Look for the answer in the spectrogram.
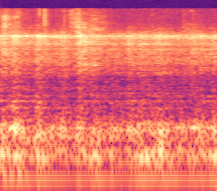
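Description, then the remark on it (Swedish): A steady, low train-like rumble from a loudspeaker someone is running in a light well below a studio fills the whole stretch, with faint rhythmic clatter and a soft high hiss on top, sounding somewhat muffled. “Har du börjat åka tåg ner i källaren?”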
